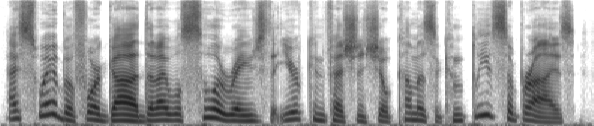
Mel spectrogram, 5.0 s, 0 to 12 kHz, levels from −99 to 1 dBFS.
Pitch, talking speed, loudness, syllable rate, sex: 175 Hz, 220 wpm, -19 LUFS, 6.0 syllables/s, male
